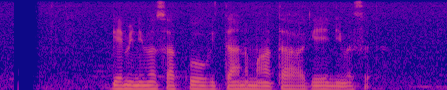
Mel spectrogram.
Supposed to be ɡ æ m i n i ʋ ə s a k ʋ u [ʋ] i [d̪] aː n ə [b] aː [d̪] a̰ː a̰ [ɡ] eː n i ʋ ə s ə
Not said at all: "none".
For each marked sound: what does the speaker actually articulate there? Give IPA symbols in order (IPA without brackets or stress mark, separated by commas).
ʋ, t̪, m, t̪, ɡ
